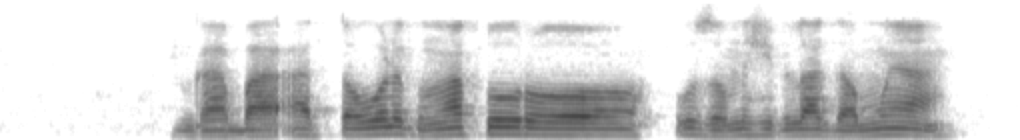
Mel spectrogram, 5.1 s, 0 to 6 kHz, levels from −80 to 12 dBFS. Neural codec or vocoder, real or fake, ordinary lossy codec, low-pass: codec, 24 kHz, 0.9 kbps, WavTokenizer, medium speech release version 1; fake; AAC, 32 kbps; 5.4 kHz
